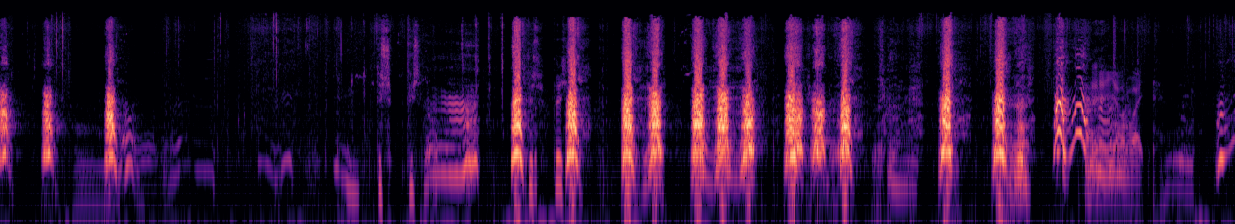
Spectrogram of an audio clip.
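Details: Kangal dogs attacking, barking in a loud, fairly irregular burst of about a dozen sharp barks in the middle stretch, after a few scattered barks and softer whimpers, ending with a wavering whine.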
